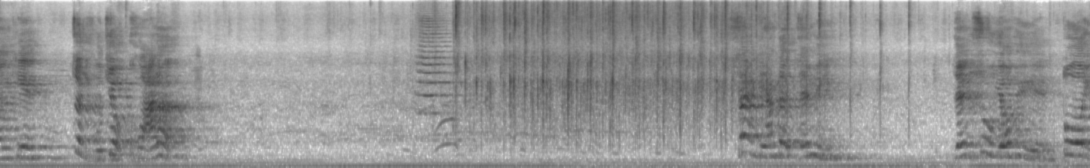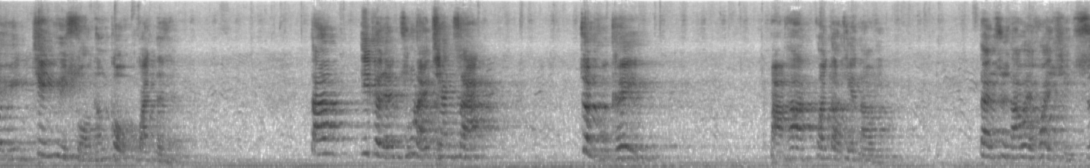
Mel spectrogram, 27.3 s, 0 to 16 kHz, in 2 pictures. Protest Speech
5.5 11.1

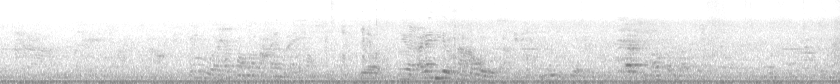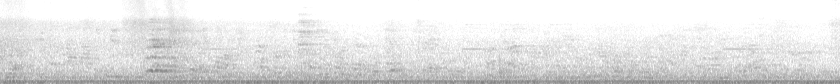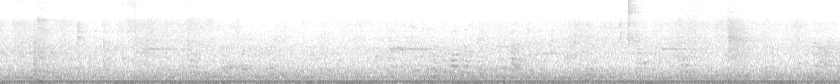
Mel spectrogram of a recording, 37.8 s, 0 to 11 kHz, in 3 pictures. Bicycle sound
33.5 37.4

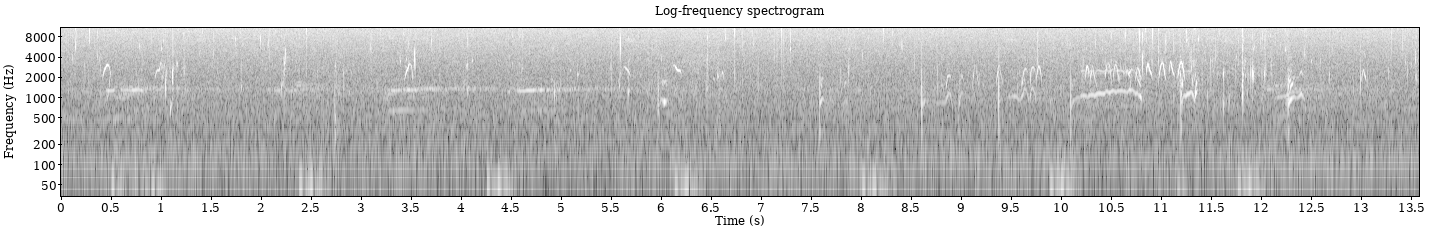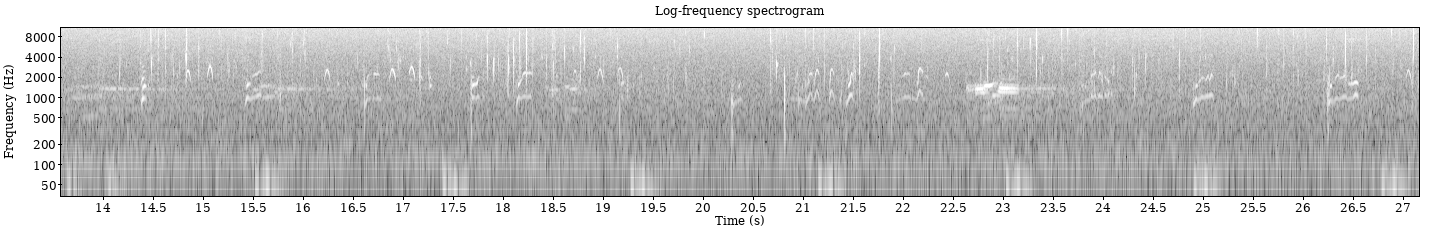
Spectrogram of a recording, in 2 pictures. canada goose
0.4 1.2, 3.2 6.7, 8.6 19.4, 20.3 24.2, 24.9 25.3, 26.2 27.1

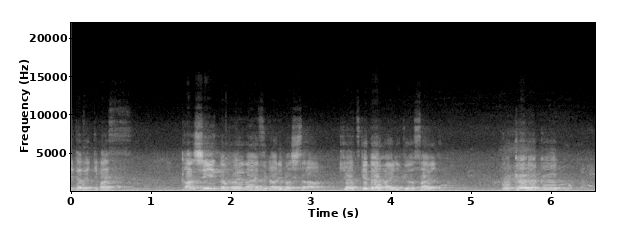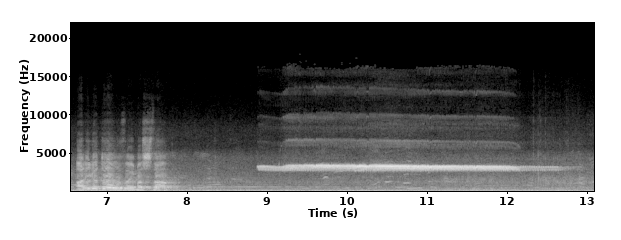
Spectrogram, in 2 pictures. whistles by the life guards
8.9 13.0

